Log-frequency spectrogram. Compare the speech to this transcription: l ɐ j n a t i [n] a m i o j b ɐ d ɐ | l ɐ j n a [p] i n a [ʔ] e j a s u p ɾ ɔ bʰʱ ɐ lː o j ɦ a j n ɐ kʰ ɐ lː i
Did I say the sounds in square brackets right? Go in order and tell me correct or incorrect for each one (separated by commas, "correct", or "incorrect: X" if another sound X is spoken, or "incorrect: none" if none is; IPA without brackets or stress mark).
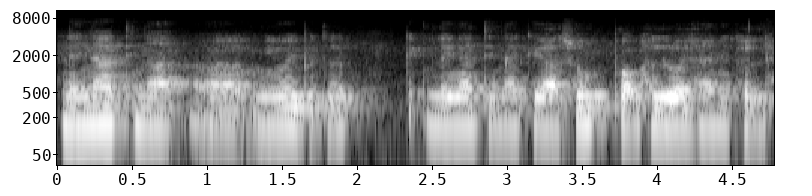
correct, incorrect: t, incorrect: k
